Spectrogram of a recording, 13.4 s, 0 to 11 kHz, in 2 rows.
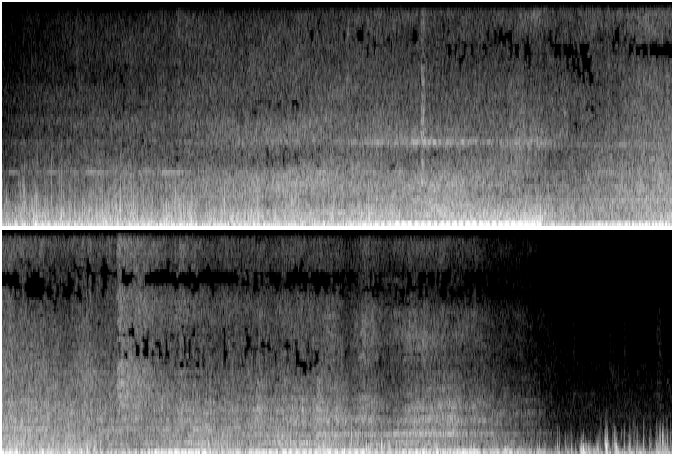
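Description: A Metra commuter train rolling past close by: steel wheels on the rails under the bilevel cars, then the EMD F40PH diesel locomotive passing with its engine running, a steady low hum that is loudest about four to five seconds in. The sound drops sharply near the end.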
